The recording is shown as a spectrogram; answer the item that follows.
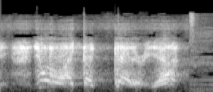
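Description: A man speaking, with nothing else heard.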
